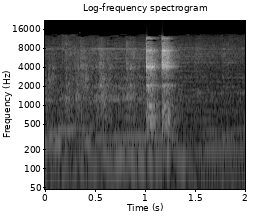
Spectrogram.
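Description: A spoon clinking against a drinking glass twice in quick succession, about a second in, as a fizzy drink is stirred. Background music plays underneath.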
